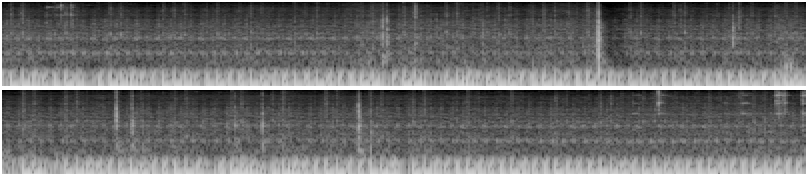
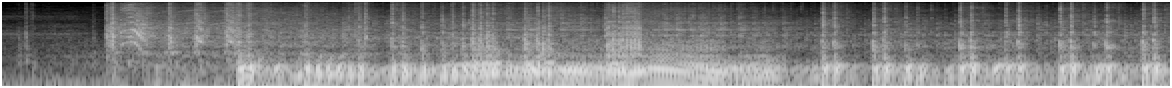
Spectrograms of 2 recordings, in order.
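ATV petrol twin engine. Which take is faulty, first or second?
second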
